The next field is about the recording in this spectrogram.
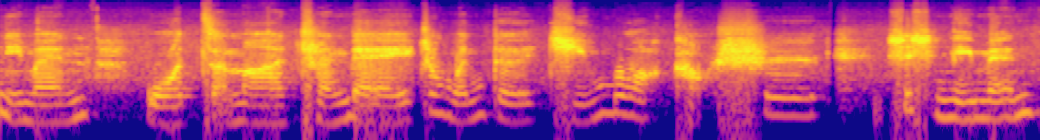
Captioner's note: Mandarin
